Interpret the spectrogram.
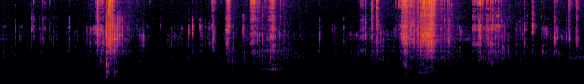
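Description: Faint close-up chewing and biting of a breakfast sandwich, with small wet clicks and the paper wrapper crinkling; louder bursts come about two seconds in and again around eight seconds in.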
